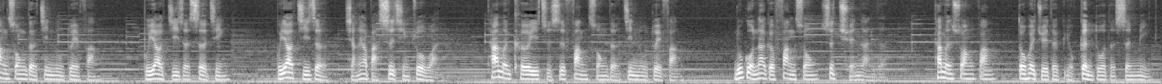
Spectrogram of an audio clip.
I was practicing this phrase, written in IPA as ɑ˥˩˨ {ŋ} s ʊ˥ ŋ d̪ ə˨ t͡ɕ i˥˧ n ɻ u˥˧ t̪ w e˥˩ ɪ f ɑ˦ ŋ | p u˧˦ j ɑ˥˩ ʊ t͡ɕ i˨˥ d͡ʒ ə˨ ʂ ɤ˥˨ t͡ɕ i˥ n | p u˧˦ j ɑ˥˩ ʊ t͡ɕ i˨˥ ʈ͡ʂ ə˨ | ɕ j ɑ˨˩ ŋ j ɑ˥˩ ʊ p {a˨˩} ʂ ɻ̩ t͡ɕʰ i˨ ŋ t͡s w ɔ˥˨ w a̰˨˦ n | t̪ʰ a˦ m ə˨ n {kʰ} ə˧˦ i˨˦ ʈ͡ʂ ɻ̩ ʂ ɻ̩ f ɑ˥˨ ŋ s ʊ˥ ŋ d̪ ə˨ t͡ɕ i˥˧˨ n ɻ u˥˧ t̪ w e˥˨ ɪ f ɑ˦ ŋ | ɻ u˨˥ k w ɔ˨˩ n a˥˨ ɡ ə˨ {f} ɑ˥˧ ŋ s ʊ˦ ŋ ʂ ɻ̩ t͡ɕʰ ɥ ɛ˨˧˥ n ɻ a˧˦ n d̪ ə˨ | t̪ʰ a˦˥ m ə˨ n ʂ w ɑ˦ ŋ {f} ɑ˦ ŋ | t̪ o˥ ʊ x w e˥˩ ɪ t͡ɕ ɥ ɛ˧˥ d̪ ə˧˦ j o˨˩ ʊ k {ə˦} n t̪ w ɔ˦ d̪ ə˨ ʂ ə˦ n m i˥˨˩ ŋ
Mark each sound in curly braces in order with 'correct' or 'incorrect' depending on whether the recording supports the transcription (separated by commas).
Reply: correct, correct, correct, correct, correct, incorrect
